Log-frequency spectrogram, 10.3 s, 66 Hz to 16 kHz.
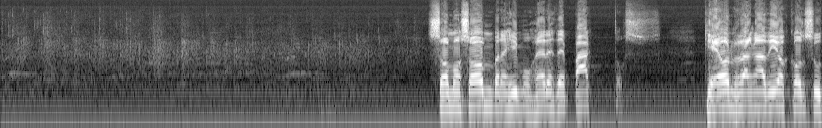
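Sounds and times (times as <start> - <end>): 
church congregation applauding during a Spanish-language service: 0.0 - 5.5
low hum: 0.0 - 10.2
speech: 5.4 - 8.1, 8.8 - 10.2.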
